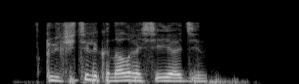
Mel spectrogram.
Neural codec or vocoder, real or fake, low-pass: none; real; 7.2 kHz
